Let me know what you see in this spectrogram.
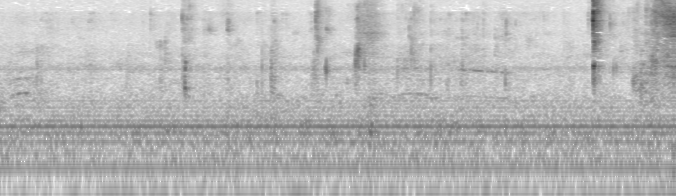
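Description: Close-miked eating: a person chewing braised pork humba with rice, with scattered wet mouth clicks and smacks. A sharp, louder bite comes about six seconds in.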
